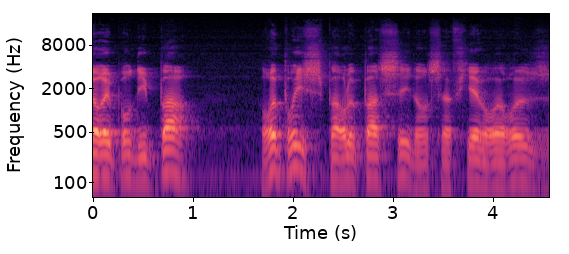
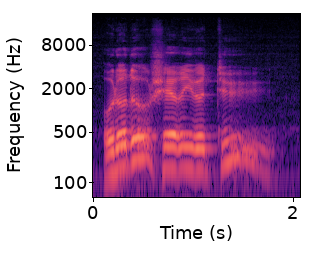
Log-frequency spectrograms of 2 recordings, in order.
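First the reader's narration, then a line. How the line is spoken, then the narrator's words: Soft caressing voice. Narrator (French): d'une voix de caresse, légère comme un souffle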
